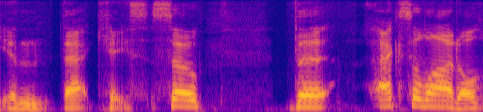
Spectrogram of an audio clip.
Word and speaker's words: axolotl: So the word axolotl, what we call axolotl, is actually axolotl, even though it's spelled the exact same way. In the Nahuatl language, A-T-L is pronounced lut. And X is very often pronounced show.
